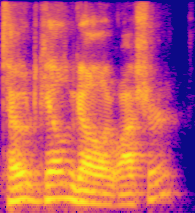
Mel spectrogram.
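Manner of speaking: ordinary delivery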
